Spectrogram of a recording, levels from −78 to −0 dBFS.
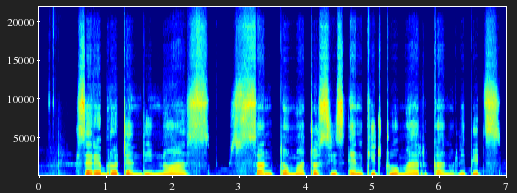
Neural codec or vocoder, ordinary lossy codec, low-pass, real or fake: codec, 44.1 kHz, 7.8 kbps, Pupu-Codec; none; none; fake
